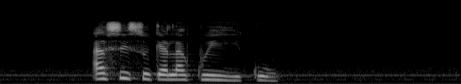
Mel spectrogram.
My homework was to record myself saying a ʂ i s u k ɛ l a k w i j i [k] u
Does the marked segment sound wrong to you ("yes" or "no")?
no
